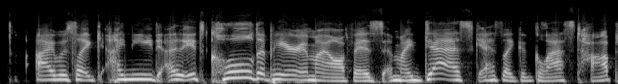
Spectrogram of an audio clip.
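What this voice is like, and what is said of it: Stuffy, congested voice. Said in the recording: “I sound stuffy”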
